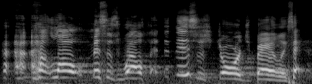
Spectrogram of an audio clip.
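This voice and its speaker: A man's voice: very high voice, moderate pace, in a large hall. A young man acting a small-town father at breaking point in a live radio play, stammering and repeating words. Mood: angry. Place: theater stage with audience. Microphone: vintage stand microphone.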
